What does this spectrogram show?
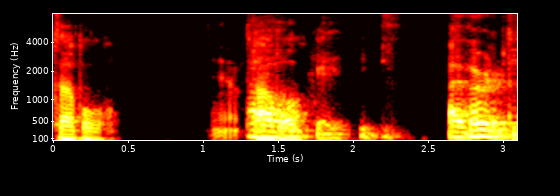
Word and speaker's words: TTL: TTL TTL is TTL is the actual formal name and it's it's pronounced Turtle.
